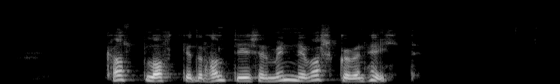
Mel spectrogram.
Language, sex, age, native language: Icelandic, male, 40-49, Icelandic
